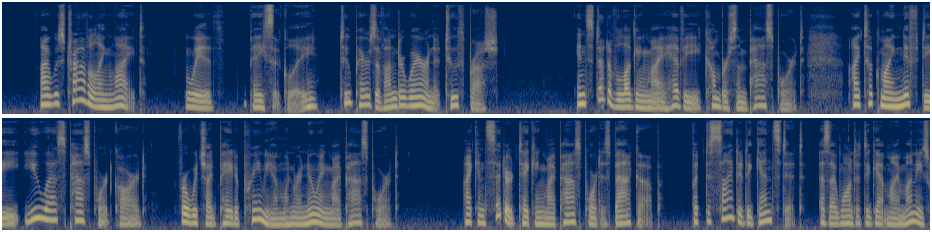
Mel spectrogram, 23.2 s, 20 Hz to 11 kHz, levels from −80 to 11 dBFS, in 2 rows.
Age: 50-69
